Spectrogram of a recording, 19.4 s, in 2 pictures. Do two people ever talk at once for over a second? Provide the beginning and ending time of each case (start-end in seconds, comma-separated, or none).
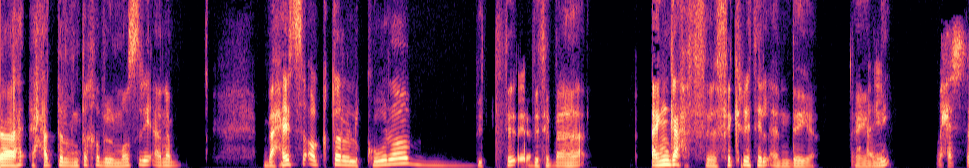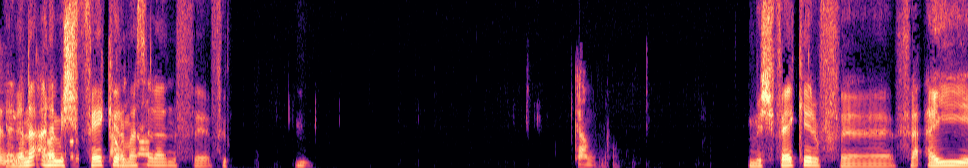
9.7-11.2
